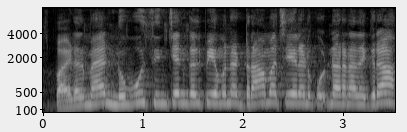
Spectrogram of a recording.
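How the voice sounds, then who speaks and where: A man hosting a gaming channel, voicing himself in a game role-play, excitable and prone to stammering and loud outbursts. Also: high voice, rapid-fire.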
